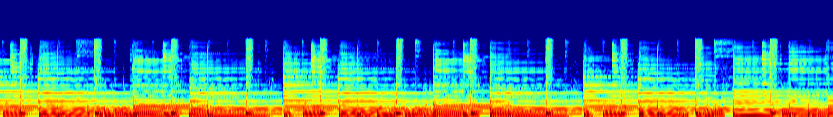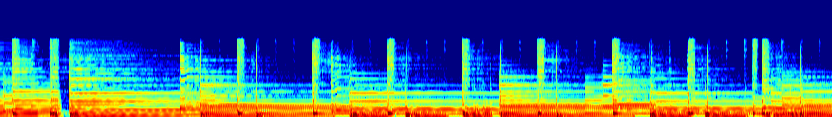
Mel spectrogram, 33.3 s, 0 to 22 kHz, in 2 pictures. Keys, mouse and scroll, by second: 1.3 scroll up 1, 1.7 click, 2.7 click, 6.1 click, 7.8 click, 10.8 middle click, 11.5-12.6 scroll up 1, 12.7 click, 13.5 click, 17.8 click, 23.3 click, 24.1 double click, 24.7 scroll down 2, 27.0 middle click, 28.4 scroll up 2, 29.0 click, 31.4 click, 33.2 click.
